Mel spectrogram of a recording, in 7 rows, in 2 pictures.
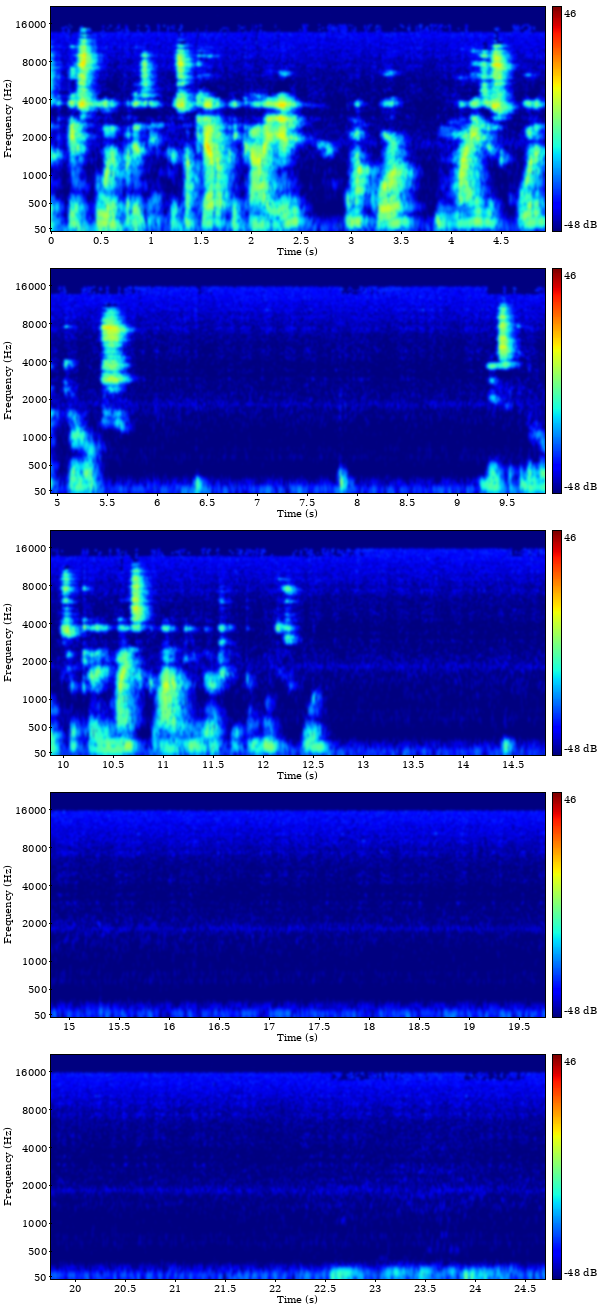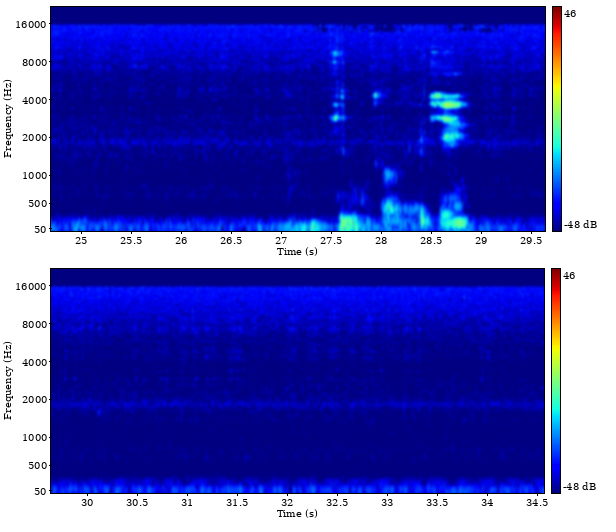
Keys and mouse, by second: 1.0 shift+middle click, 1.3 click, 6.8 ctrl+middle click, 8.7 click, 11.5 click, 13.6 middle click, 14.9 ctrl+middle click, 16.6 click, 18.7 click, 20.3 click, 23.2 click, 24.8 click, 27.9 ctrl+z, 29.8 click, 31.8 click.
